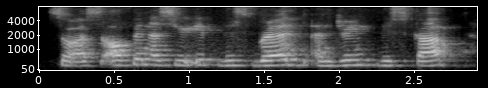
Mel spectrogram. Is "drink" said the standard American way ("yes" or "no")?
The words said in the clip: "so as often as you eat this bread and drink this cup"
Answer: yes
